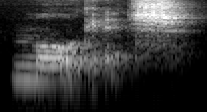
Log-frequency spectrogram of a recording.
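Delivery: MORTGAGE said softly, low and clearly articulated; careful model pronunciation. Shown as a demonstration. Teacher models a word for learners, careful pronunciation. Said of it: "focusing on that phonetic spelling".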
